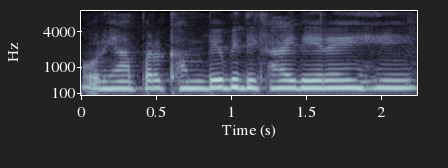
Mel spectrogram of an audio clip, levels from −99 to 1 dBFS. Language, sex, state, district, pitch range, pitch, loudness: Hindi, female, Bihar, Saharsa, 220-230 Hz, 225 Hz, -25 LUFS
